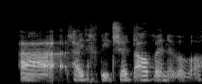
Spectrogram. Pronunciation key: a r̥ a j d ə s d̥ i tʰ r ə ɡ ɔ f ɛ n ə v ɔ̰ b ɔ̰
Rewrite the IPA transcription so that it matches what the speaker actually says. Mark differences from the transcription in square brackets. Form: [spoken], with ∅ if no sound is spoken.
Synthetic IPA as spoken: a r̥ a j d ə [χ] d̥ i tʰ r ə [d] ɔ [v] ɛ n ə v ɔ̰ [v] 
